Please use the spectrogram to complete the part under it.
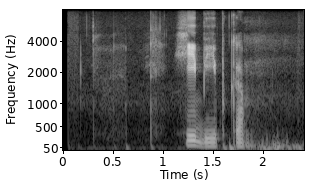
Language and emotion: Russian, neutral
